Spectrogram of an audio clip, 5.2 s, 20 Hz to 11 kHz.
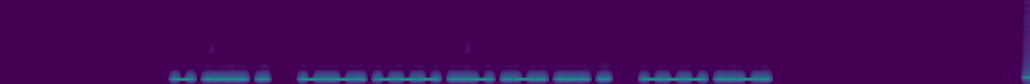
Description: Morse code, heard as a keyed tone, about 44 wpm, 700 Hz. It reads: THE COURSE OF
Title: Sets of 3 Words 45wpm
